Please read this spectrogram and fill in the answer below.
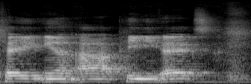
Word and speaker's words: Knipex: It's Knipex.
